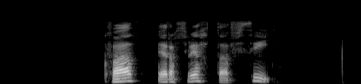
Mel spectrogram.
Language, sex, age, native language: Icelandic, male, 40-49, Icelandic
